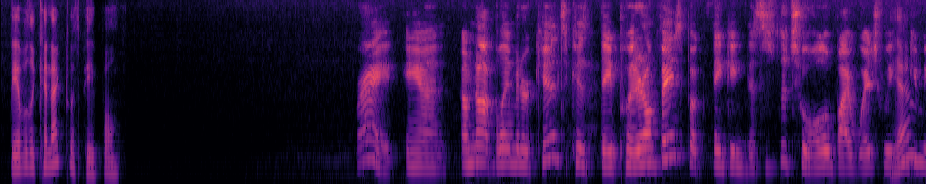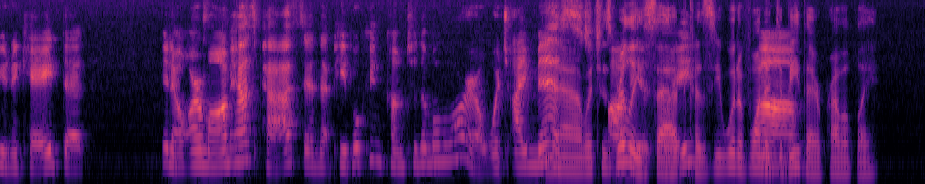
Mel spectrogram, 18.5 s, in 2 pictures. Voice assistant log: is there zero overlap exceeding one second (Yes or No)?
No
